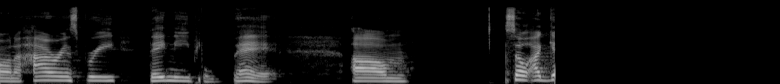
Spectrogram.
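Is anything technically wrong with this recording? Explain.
Yes. There are two faults in this speech clip.

At 1.99 s there is damaged data in the compressed stream. A short stretch of the encoded file is corrupt. The decoder cannot read the frames there. It loses sync and hunts for the next valid frame header. The result is a brief glitch lasting about 14 ms.

At 5.55 s, just after "so I", there is an audio dropout to silence. The speech stops mid-flow and never returns. The last 2.26 s, up to the end, are silence with no room tone. The likely cause is a lost input, such as a disconnected device or a failed link, while the recorder kept writing silence. Whatever followed is gone.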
